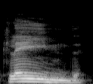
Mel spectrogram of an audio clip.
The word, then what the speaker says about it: claimed: La palabra claim, pedir o reclamar, termina en M y la M suena. Claim. Entonces esto como una D. Claimed.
